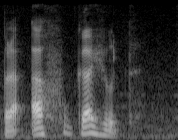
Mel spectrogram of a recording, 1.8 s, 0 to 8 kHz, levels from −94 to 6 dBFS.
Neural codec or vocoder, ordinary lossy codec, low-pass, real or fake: none; none; 7.2 kHz; real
